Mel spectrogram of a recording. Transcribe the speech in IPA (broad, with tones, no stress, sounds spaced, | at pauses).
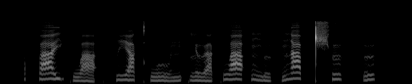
f a˥˩ j k w a˨˩ ʔ f i˧ a̯ kʰ w u˩˦ n p l ɯ˨˩ a̯ k w a˦˥ ʔ ŋ ɯ˨˩ k̚ n a˥˩ p̚ t͡ɕʰ ɯ˦˥ k̚ ʔ ɯ˦˥ k̚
